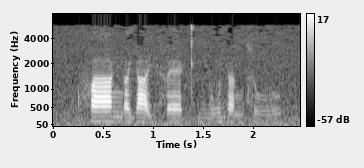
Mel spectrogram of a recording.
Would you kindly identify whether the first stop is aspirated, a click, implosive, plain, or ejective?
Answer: aspirated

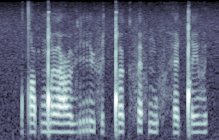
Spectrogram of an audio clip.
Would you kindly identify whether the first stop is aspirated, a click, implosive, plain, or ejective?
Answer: plain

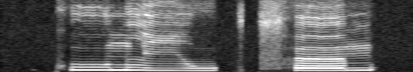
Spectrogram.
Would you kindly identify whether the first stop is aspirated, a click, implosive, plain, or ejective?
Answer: aspirated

